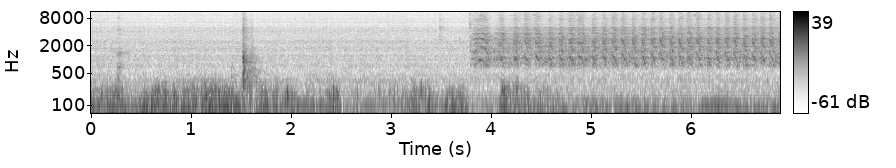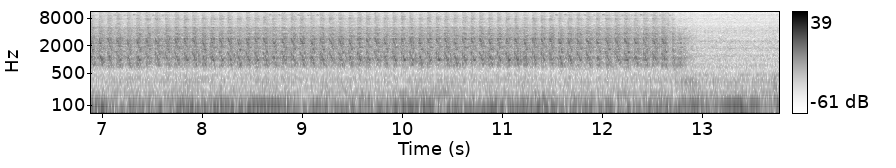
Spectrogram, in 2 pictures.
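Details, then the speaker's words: Suzuki GSX-R cranking with brake cleaner sprayed in; compression seems fine but owner feels it isn't sparking; steady starter whir for about nine seconds with no fire; later fixed by fitting an ignition with the resistor. "changing sounds good for my compression point of view I feel like it's not sparking"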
